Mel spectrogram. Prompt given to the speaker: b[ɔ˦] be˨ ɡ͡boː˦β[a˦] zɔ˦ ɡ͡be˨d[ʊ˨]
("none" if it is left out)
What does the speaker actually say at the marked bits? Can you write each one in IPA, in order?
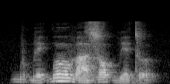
ʊ˦, a˨, ʊ˨

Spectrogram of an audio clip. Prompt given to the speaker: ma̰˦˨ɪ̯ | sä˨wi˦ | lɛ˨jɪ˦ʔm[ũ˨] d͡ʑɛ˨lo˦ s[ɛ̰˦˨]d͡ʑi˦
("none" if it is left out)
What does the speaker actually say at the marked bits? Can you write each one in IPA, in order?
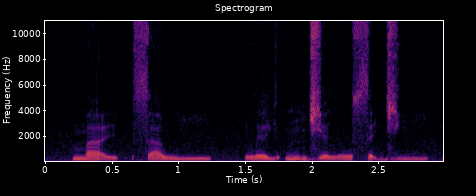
ũ˦˨, ɛ̰˦˨

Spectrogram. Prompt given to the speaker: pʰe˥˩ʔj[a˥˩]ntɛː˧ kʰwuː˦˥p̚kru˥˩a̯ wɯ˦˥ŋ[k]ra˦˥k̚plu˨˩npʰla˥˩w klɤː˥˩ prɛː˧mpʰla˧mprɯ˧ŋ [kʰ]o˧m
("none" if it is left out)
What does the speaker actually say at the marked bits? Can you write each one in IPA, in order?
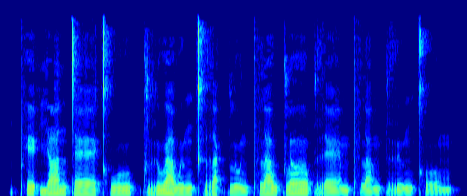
a˥˩, kʰ, kʰ

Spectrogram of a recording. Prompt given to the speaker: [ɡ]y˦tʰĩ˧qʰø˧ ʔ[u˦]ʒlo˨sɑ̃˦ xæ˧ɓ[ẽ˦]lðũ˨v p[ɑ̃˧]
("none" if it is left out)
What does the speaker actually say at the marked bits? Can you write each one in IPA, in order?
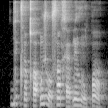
ɡ, ũ˦, ẽ˦, ɑ̃˦˨

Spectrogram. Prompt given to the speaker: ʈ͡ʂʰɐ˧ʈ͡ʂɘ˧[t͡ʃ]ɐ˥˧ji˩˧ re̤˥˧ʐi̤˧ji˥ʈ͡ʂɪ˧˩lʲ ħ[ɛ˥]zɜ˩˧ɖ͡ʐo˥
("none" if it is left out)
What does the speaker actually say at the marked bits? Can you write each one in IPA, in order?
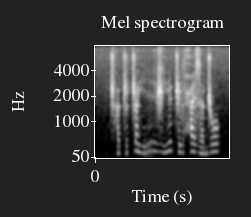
ʈ͡ʂ, ɛ˥˧

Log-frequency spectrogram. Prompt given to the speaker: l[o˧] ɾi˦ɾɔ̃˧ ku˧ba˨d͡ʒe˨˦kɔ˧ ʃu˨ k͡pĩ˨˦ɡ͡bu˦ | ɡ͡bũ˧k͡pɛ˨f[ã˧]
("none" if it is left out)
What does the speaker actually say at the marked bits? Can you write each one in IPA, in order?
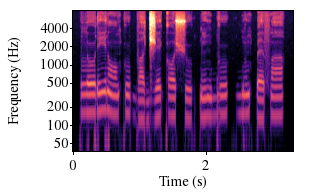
o˧, ã˧

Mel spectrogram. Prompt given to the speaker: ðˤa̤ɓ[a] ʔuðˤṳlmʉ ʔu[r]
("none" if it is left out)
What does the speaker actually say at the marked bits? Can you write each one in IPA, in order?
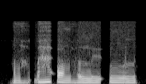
a̤, l

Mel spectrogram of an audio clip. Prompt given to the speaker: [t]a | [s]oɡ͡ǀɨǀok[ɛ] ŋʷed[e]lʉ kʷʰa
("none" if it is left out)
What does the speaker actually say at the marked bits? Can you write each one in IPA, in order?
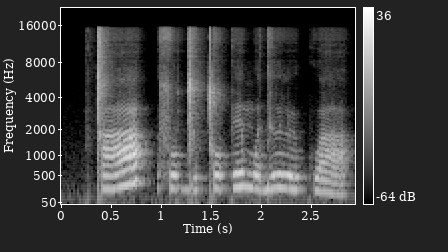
ǀ, s, e, ɨ

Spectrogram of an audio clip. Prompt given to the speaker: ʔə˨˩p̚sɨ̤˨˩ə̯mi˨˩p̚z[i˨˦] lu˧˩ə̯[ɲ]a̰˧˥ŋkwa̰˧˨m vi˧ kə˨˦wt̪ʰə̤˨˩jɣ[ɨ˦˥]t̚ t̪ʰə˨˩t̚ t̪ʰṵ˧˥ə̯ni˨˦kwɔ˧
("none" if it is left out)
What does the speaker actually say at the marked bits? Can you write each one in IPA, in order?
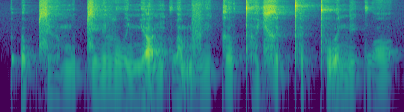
i˨˦, ɲ, ə˦˥

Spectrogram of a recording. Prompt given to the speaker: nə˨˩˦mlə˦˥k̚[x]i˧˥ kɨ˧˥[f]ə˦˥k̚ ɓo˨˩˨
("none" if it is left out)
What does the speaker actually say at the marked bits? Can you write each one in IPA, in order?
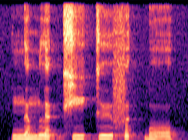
x, f

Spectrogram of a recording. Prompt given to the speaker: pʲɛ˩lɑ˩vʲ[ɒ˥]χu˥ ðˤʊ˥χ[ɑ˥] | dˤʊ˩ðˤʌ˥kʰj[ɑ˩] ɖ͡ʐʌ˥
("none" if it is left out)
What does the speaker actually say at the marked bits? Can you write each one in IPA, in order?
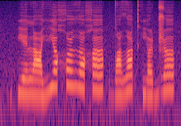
ɒ˥, ʌ˥, ʌ˩

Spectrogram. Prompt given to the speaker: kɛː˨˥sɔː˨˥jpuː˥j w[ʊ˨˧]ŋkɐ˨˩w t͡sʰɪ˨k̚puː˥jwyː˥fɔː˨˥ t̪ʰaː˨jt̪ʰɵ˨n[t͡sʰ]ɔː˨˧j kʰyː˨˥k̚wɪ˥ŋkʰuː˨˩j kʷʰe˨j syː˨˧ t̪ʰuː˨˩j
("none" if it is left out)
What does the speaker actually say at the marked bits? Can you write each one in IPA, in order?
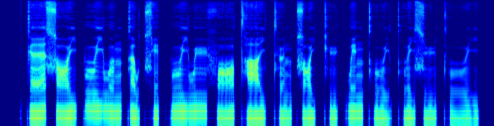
ʊ˨˧, t͡s

